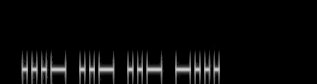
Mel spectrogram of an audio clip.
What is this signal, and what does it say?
Morse code, heard as a keyed tone, about 25 wpm, 700 Hz. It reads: VUUB
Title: All Cut Numbers - 4-Digit 25wpm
